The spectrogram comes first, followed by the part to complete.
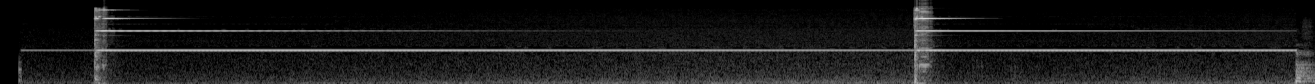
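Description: A small Buddhist bell, struck twice about eight seconds apart; each strike rings out in one clear, high tone that dies away slowly. It is the bell that opens a Chan dharma talk.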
